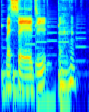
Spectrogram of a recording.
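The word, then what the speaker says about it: メッセージ: But yeah, the translation, we have first and foremost messaggi. from English message. Let's check quickly its accent. Yeah, it's actually accented on the first syllable, just like in English, message.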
